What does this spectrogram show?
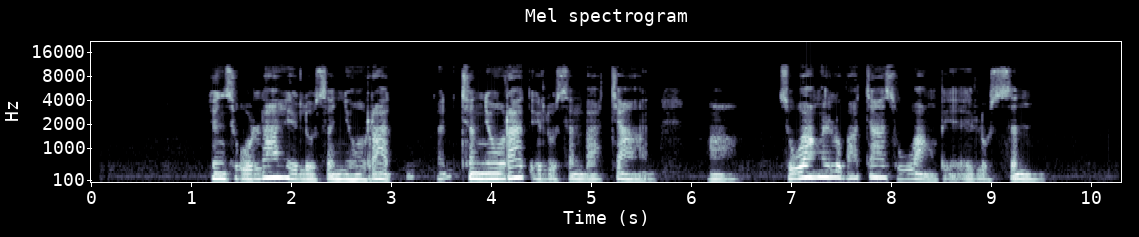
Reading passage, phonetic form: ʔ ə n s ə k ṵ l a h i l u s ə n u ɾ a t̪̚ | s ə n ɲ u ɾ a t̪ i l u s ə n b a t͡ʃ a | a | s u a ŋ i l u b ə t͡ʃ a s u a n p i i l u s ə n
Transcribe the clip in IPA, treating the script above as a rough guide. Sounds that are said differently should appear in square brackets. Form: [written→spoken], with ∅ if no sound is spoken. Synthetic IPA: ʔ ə n s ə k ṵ l a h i l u s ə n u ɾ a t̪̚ | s ə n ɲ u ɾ a t̪ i l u s ə n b a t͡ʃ a | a | s u a ŋ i l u b [ə→a] t͡ʃ a s u a [n→ŋ] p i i l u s ə n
